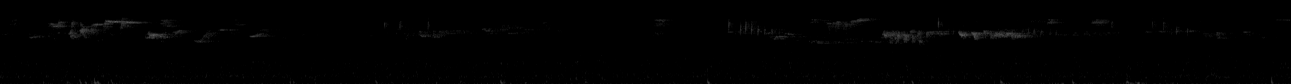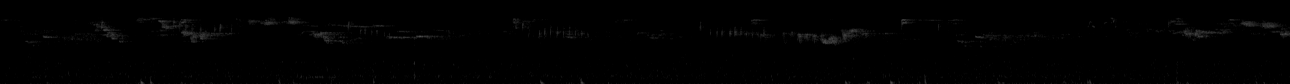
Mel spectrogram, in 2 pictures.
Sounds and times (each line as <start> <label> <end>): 0.0 Birds singing 5.7
6.5 Birds singing 25.8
